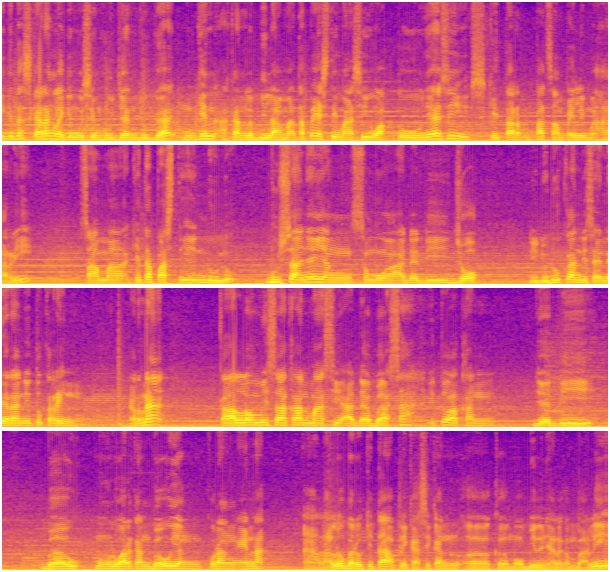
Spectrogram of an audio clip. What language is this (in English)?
Indonesian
